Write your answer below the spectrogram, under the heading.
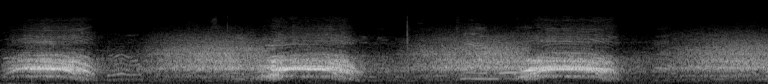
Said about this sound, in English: I found one Wolfpack chant. It's probably not from, matter of fact, it's definitely not from that school, but just to give you an idea. Of what a Wolfpack chant may sound like?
